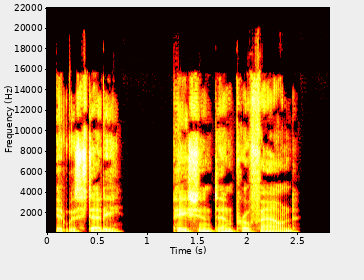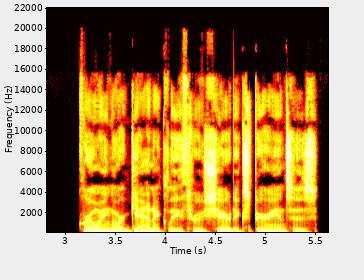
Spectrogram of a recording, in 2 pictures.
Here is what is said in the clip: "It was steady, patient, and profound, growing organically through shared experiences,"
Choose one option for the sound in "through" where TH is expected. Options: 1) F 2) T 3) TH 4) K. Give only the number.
3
